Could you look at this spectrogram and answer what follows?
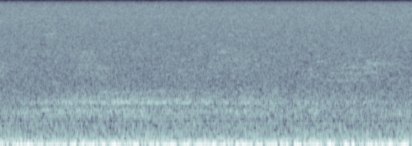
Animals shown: forest ambience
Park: Marsh-Billings-Rockefeller National Historical Park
